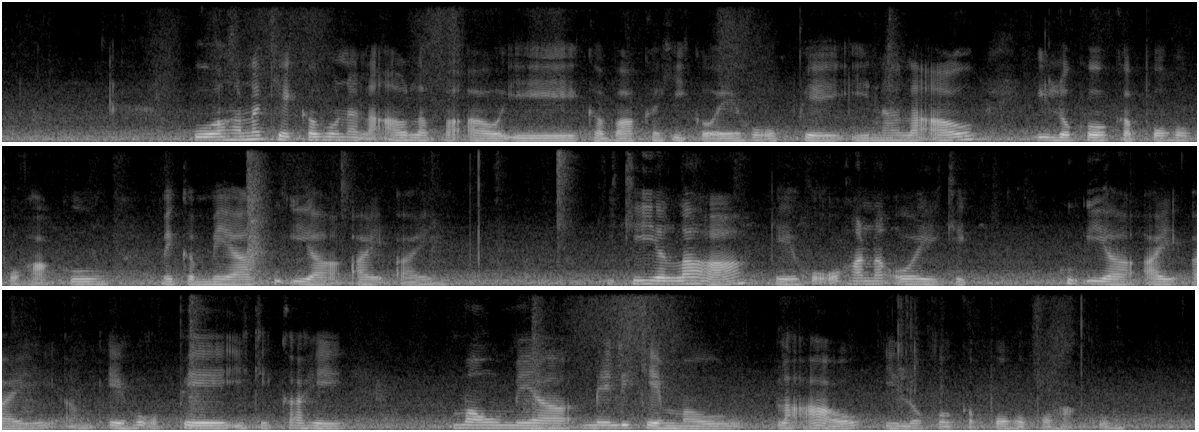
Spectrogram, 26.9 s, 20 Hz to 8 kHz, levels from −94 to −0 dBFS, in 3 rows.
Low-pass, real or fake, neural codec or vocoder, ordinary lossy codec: none; real; none; none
